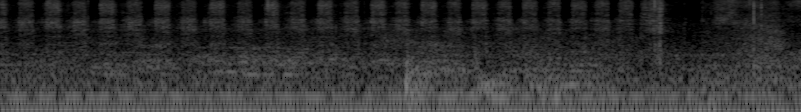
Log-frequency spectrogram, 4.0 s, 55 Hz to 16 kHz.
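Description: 600-grit sandpaper lightly rubbing the CA-glue finish on a pen blank turning on a lathe, knocking down lumps in the coating. Faint, even scratching over a steady low hum.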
